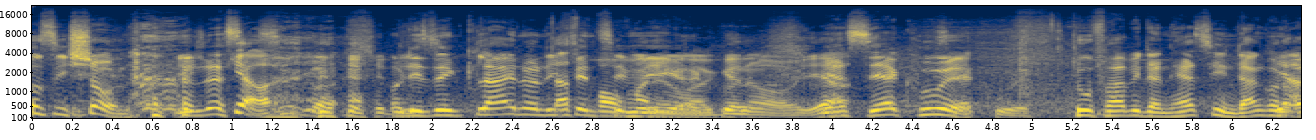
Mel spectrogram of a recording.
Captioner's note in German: gelächter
